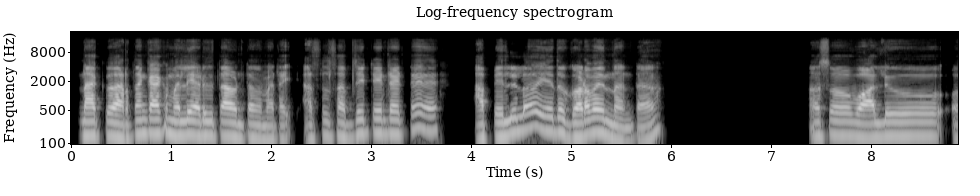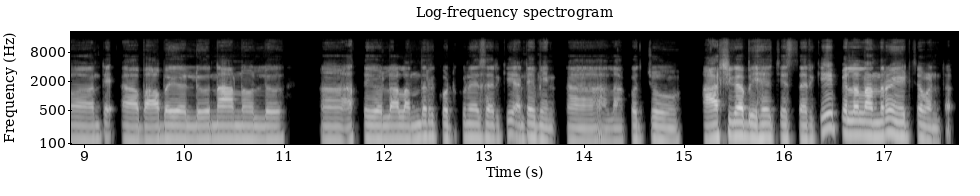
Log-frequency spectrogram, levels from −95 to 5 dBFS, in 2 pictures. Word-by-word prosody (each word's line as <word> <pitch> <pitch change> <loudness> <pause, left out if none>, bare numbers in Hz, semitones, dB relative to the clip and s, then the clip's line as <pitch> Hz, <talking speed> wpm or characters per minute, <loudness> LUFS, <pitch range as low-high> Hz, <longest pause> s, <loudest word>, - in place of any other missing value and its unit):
నాకు 145 0 +5
అర్థం 130 +6 0
కాక 160 +1 +7
మళ్ళీ 145 +1 +3
అడుగుతా 145 0 +2
ఉంటాననమాట. 120 -2 -4 0.3
అసలు 120 +4 -8
సబ్జెక్టేంటంటే, 160 +6 -1 0.6
ఆ - - +3
పెళ్ళిలో 170 +9 +1 0.2
ఏదో 175 -1 0
గొడవైయిందంటా 135 -8 +3 1.7
ఆ! - - -2
సో, 150 - -4 0.3
వాళ్ళూ 130 +2 +4 0.7
ఆహ్, 120 -1 -3
అంటే, 120 +2 -7 0.2
ఆహ్, 115 -1 0
బాబాయోళ్ళు, 115 0 0 0.2
నాన్నోళ్ళు 115 -1 0 0.5
ఆహ్, 115 -1 -3
అత్తయ్యోళ్ళు, 120 0 -3
ఆళ్ళందరూ 120 +3 -1
కొట్టుకునేసరికి 125 +1 -4
అంటే, 120 - -3
ఐ - - -7
మీన్ 105 -3 -5 0.2
ఆహ్, 105 0 -4
అలా 105 0 -7
కొంచెం 115 0 -4 0.5
హర్ష్‌గా 130 +3 +6
బిహేవ్ 125 0 +1
చేసేసరికి, 120 - -3 0.2
పిల్లలందరం 150 +1 +5
ఏడ్చామంట. 125 -7 -3
125 Hz, 120 wpm, -23 LUFS, 115-145 Hz, 1.7 s, కాక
